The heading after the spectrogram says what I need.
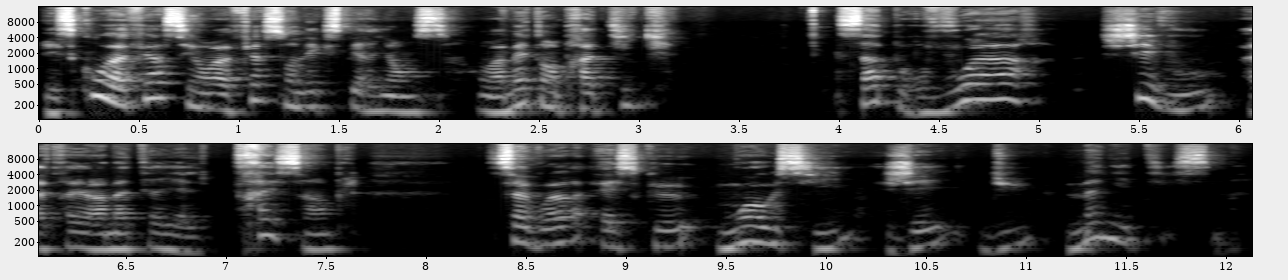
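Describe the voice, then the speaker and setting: A man's voice: on the high side, expressive, unhurried, a little mellow. A man giving a spoken lecture as a trainer, hesitant and often restarting his sentences.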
